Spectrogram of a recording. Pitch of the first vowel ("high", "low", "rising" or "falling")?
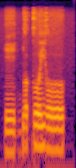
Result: low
